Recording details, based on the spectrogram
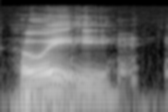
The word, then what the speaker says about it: Hawaii: Hawaii. That's how it's pronounced.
